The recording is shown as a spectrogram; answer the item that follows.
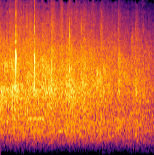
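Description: Audience applause at a Buddhist dharma lecture by a monk, dense steady clapping that fills the whole clip at an even, fairly loud level.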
